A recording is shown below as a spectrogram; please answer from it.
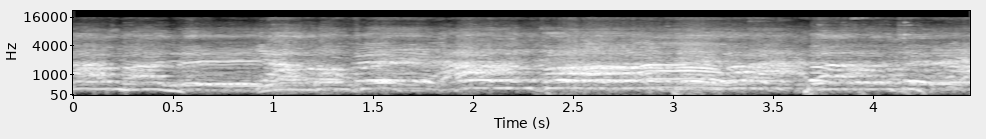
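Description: A group of men chanting loudly together to a hand-played rebana frame drum ensemble.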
